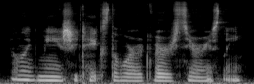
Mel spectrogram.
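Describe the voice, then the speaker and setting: A woman playing a playful, teasing demon empress in an ASMR audio roleplay, speaking with unhurried, coy confidence. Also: lowish voice, steady tone, creaky. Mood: relaxed, candid. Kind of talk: ASMR audio roleplay, spoken close to the listener.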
